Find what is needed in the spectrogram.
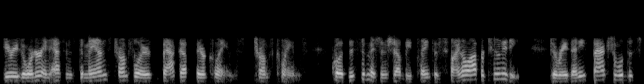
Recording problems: phone-call audio; poor line; nothing above 3 kHz
wrong speed, natural pitch; too fast; 1.5 times normal speed

